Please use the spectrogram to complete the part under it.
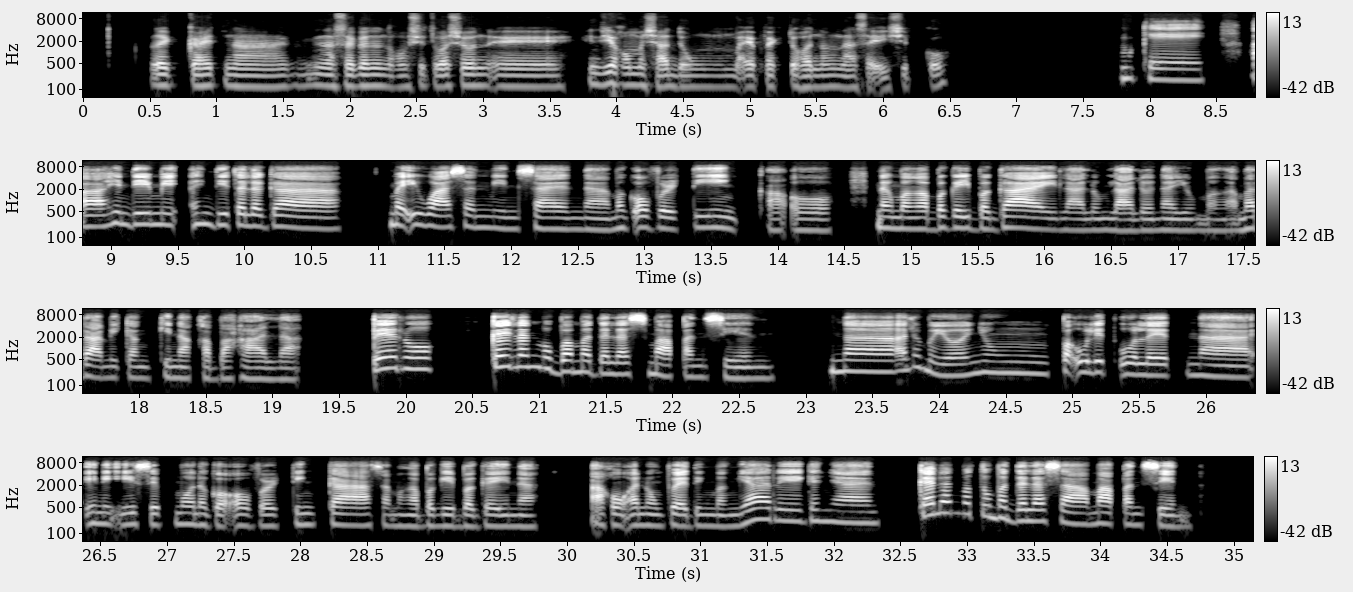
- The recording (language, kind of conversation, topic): Filipino, advice, Paano ko mapagmamasdan ang aking isip nang hindi ako naaapektuhan?
- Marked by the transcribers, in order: tapping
